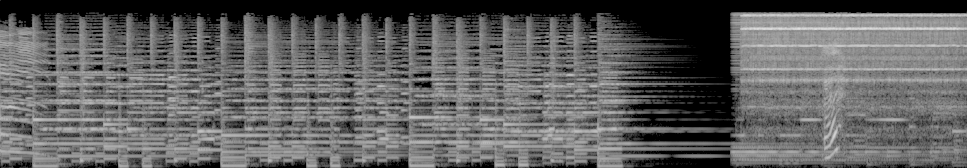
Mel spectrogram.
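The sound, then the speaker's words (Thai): A school bell rings out loud, signalling time to go to class, a bright chiming melody of rapid repeated strokes lasting about nine seconds before fading, followed by a brief pause and other busy sounds. “เสียงออดดังแล้ว อุ้ยต้องไปเข้าเรียนแล้วล่ะค่ะ”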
